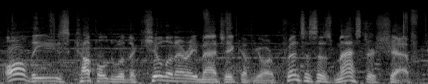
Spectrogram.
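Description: A man's voice: medium pitch, sing-song, normal speed. A man reading polished, florid travel promotional narration in a salesmanlike way. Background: music.

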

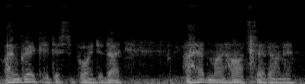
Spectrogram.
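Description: An actor playing a suave, controlling gentleman guardian in a vintage melodrama film, speaking formally and haughtily. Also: sits low, fairly quick, natural voice. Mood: suave, persuasive. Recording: old noisy film soundtrack.

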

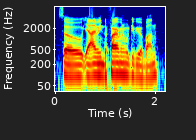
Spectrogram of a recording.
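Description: Low-voiced hesitant man. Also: level tone, fast talker, clear, resonant tone. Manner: rambling, hesitant with many ums and restarts. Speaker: guest recounting an event. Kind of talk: casual chat.

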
